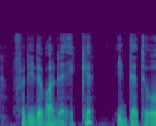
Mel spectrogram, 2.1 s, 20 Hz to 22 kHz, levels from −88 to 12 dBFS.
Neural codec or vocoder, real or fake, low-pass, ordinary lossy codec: none; real; 7.2 kHz; none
